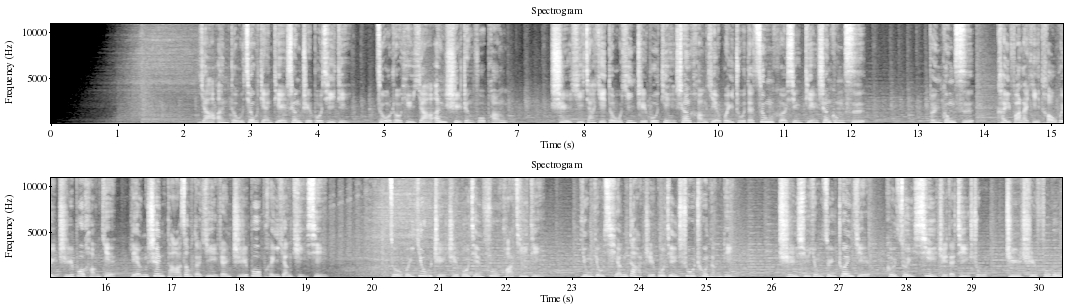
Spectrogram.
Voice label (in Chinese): 科技企宣传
